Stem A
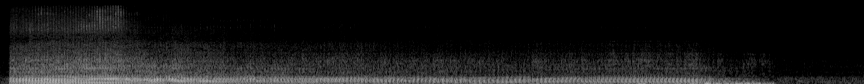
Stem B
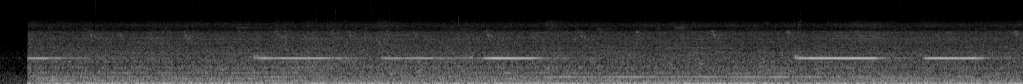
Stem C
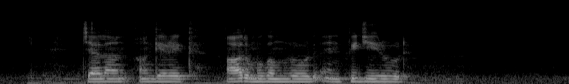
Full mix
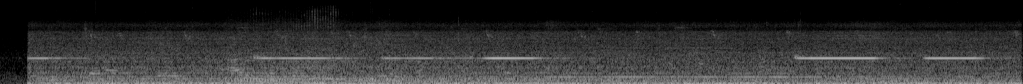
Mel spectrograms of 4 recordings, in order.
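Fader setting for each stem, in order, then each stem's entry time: -7.5 dB, -1.5 dB, -6.5 dB; 2.15 s, 0.00 s, 0.00 s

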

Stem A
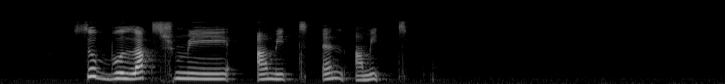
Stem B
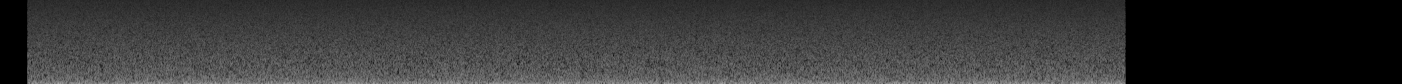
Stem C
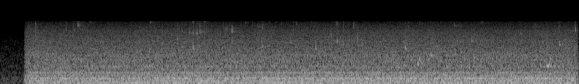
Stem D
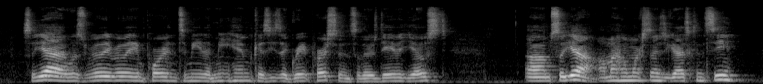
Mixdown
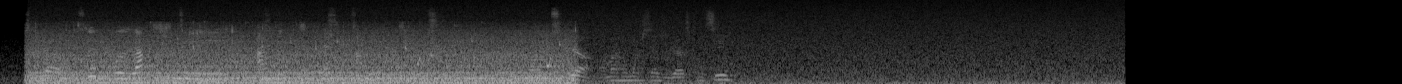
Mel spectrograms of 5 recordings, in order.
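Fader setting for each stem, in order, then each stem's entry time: -4.0 dB, -10.5 dB, -2.5 dB, -16.0 dB; 0.00 s, 0.00 s, 0.00 s, 0.00 s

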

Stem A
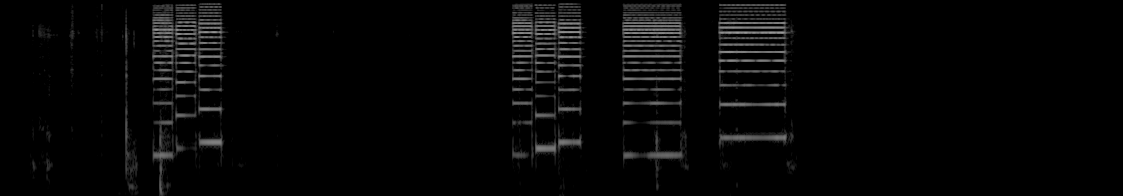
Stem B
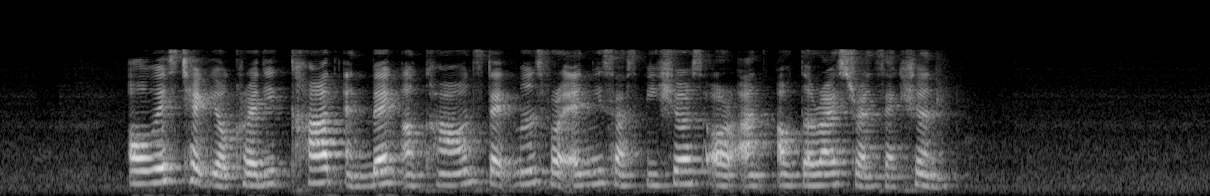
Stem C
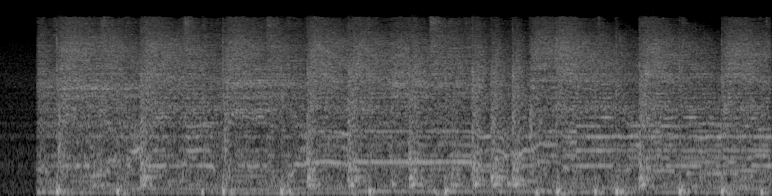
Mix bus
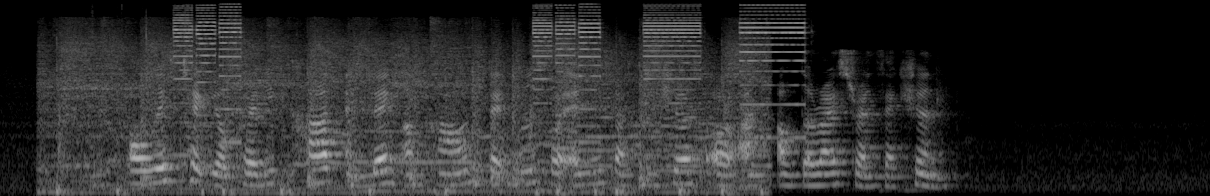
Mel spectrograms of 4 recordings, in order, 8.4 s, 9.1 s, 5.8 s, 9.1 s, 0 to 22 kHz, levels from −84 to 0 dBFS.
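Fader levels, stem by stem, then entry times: -0.5 dB, -13.5 dB, -10.0 dB; 0.15 s, 0.00 s, 0.00 s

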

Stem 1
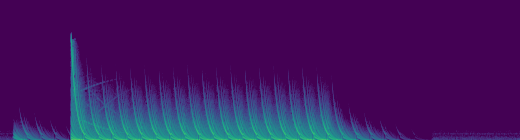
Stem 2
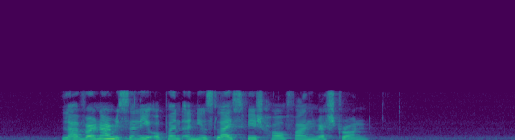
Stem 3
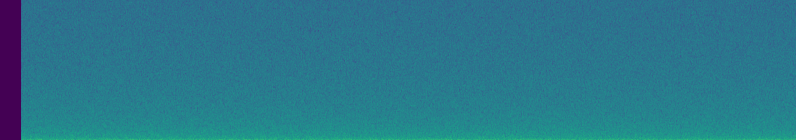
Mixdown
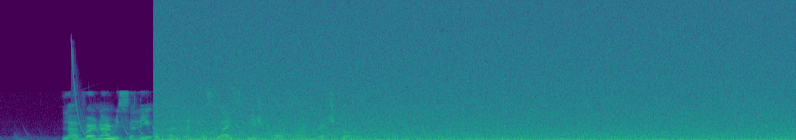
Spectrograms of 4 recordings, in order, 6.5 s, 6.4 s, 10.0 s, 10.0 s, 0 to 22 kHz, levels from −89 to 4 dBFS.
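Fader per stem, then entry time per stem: -14.5 dB, +1.5 dB, +1.0 dB; 0.00 s, 0.00 s, 1.65 s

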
